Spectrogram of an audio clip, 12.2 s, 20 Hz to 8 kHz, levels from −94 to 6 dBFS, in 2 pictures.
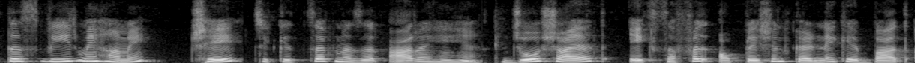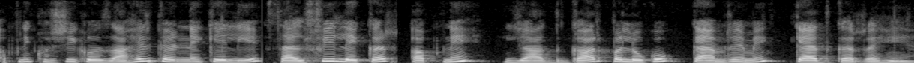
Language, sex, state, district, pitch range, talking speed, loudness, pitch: Hindi, female, Bihar, Saharsa, 205-270 Hz, 180 wpm, -21 LUFS, 225 Hz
